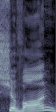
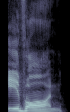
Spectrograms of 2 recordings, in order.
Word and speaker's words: Siobhan: In my defense, that is not how you pronounce Siobhan. The only thing The only thing that I would have guessed The only thing you got You didn't even get the sh right. The only thing you got right in that The only thing that's pronounced in that name is the A N.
